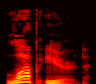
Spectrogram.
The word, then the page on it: lop-eared: British English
